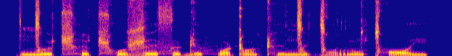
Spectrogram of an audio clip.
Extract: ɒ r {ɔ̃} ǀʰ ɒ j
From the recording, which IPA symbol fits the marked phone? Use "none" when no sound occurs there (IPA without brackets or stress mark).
õ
